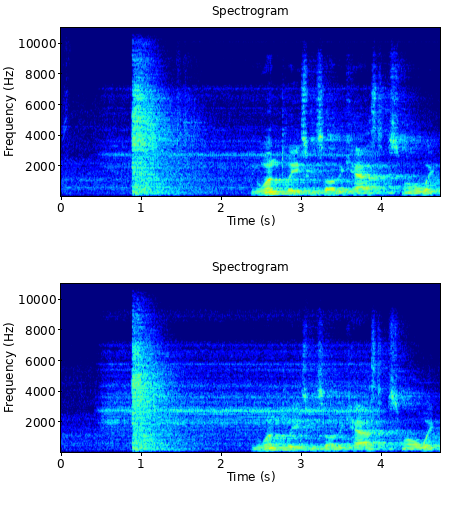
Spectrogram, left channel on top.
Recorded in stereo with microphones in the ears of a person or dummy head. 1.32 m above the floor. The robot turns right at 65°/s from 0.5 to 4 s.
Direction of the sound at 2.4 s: 100° left.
